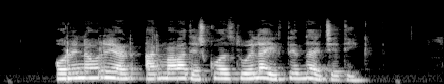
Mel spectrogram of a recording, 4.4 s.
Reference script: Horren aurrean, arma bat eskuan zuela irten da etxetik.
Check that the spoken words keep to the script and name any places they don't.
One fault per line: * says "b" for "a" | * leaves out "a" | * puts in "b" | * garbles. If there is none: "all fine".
all fine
